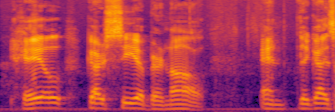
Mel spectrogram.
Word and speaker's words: Gael: And I don't know how to pronounce the first one. I think it's Gael. It's Gael Garcia Bernal, and the guy's a legend, and what a voice he has.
